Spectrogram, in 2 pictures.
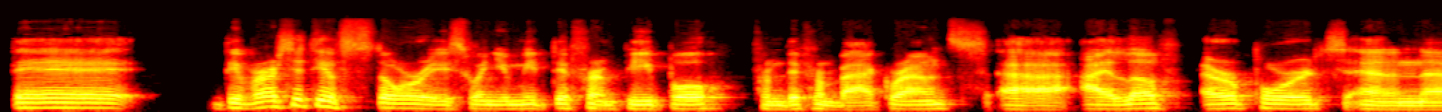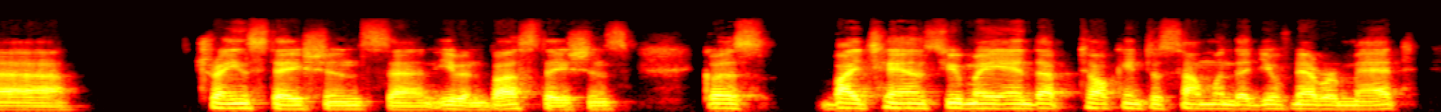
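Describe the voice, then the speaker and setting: Reflective man with a low voice. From Peru. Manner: reflective, unhurried storyteller. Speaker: podcast guest. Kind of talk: casual interview chat. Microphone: calling in remotely.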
